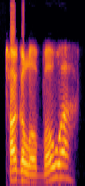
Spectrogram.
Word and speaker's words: Tagovailoa: Tagovailoa? – Tua Tagovailoa.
